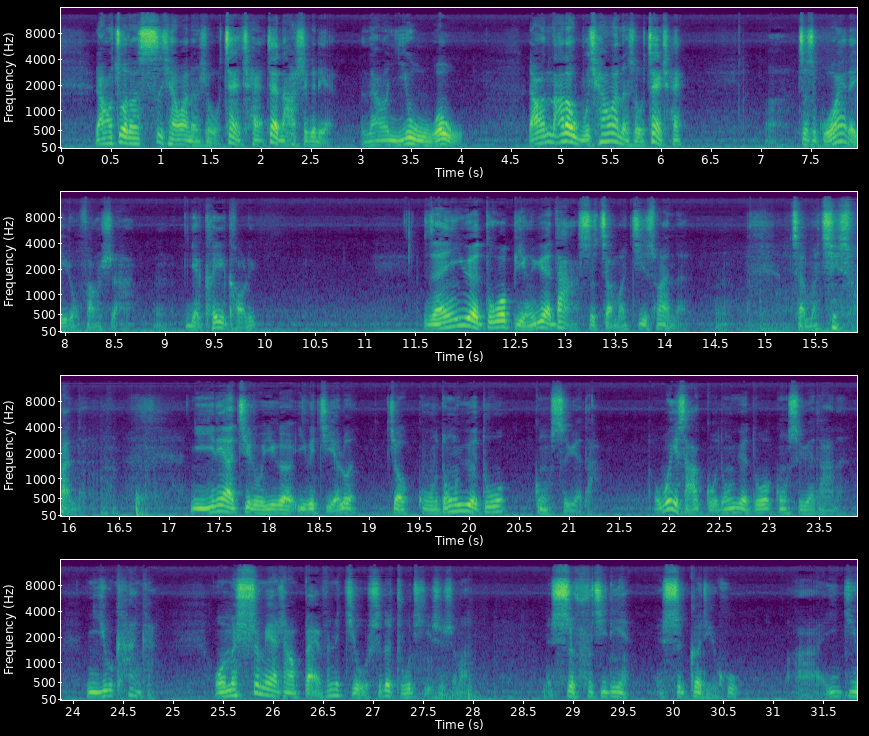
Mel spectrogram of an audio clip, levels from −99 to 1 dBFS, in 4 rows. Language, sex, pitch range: Chinese, male, 95-115 Hz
